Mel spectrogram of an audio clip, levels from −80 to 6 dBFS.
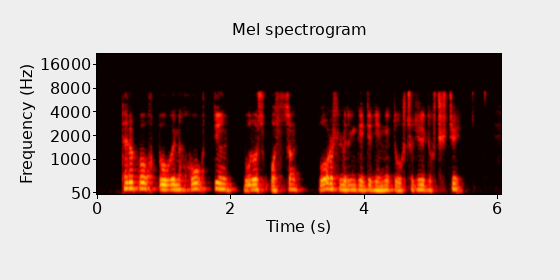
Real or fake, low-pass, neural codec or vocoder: fake; 7.2 kHz; codec, 16 kHz, 1 kbps, FunCodec, trained on Chinese and English, 50 frames a second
